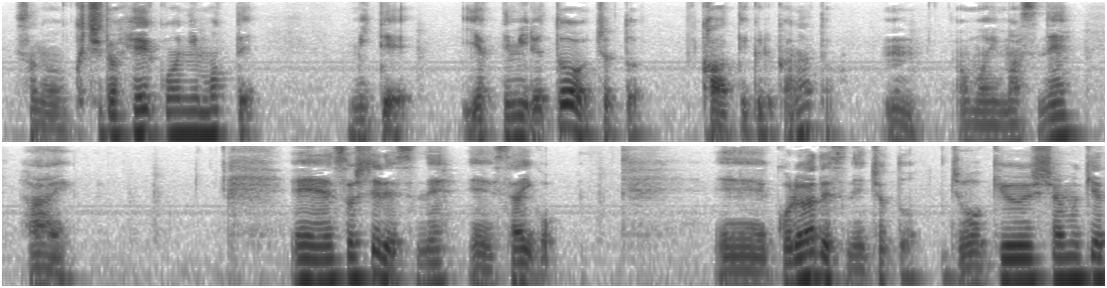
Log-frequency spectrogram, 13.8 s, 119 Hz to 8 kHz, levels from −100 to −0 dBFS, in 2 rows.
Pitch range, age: 100-140 Hz, 20-39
